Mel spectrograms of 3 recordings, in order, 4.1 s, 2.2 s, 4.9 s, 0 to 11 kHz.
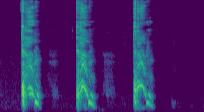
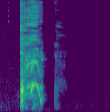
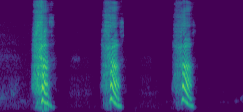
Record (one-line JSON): {"three_cough_length": "4.1 s", "three_cough_amplitude": 32767, "three_cough_signal_mean_std_ratio": 0.38, "cough_length": "2.2 s", "cough_amplitude": 32107, "cough_signal_mean_std_ratio": 0.32, "exhalation_length": "4.9 s", "exhalation_amplitude": 32767, "exhalation_signal_mean_std_ratio": 0.3, "survey_phase": "alpha (2021-03-01 to 2021-08-12)", "age": "45-64", "gender": "Female", "wearing_mask": "No", "symptom_cough_any": true, "symptom_headache": true, "symptom_onset": "2 days", "smoker_status": "Never smoked", "respiratory_condition_asthma": false, "respiratory_condition_other": false, "recruitment_source": "Test and Trace", "submission_delay": "2 days", "covid_test_result": "Positive", "covid_test_method": "RT-qPCR", "covid_ct_value": 22.0, "covid_ct_gene": "ORF1ab gene"}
